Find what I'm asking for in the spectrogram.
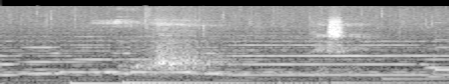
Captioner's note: Sighs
